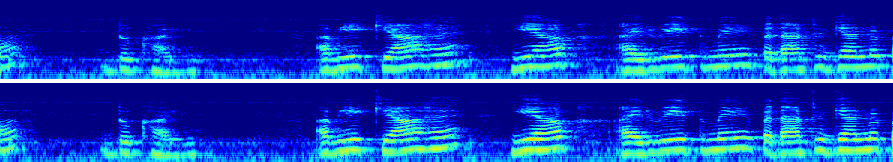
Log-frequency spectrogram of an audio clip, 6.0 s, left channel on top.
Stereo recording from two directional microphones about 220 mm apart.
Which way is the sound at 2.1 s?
45° right (ahead or behind).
